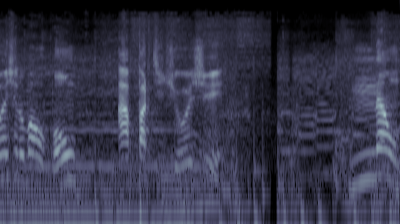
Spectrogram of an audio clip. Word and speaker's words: Balbão: Ó, mandou com acento, ele pronuncia Balbão.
